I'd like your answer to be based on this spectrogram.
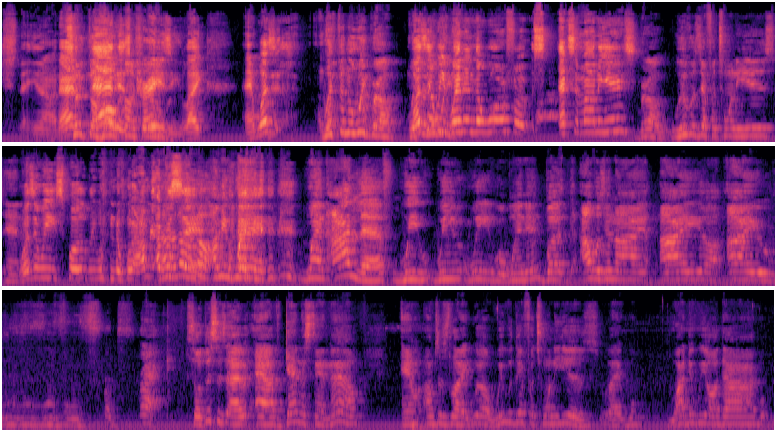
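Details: Man with a stutter since growing up, much worsened after a blast-wave brain injury during military deployment; he stutters in conversation but not when rapping; finding: stuttering.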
